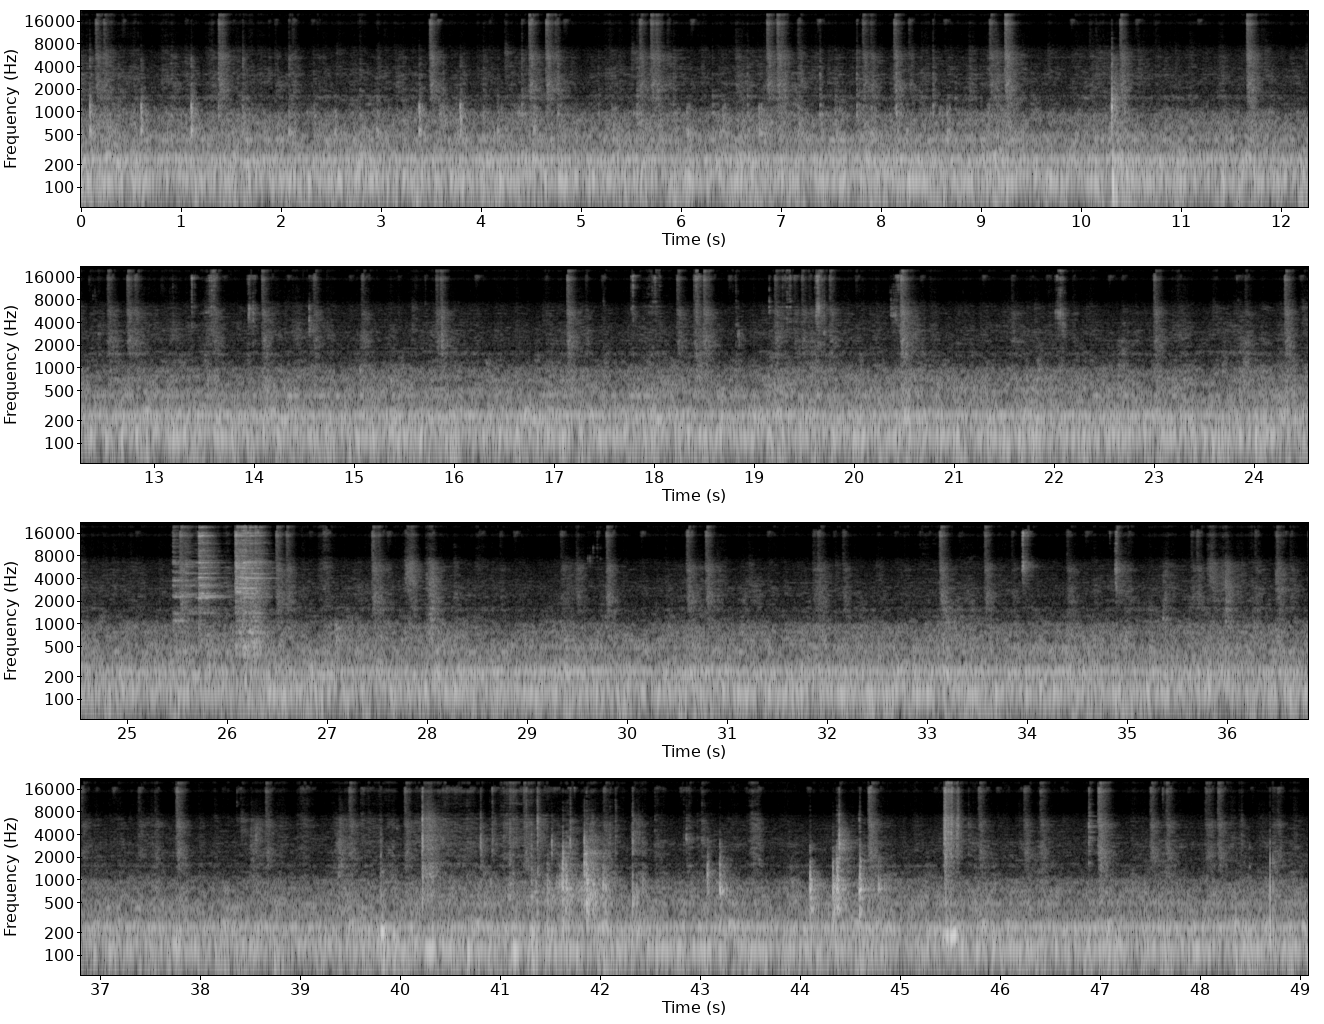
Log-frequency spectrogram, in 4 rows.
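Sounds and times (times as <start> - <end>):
steady low hum: 0.0 - 49.0
dishes and cutlery clinking: 25.5 - 26.6.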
